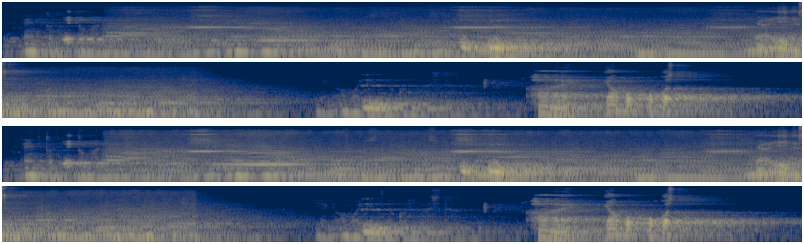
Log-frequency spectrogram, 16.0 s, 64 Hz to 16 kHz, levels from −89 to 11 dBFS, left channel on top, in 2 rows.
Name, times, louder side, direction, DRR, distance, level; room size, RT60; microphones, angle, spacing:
voice 1, 0.2-1.1 1.4-5.2 6.3-6.6 7.9-10.4 11.1-12.6, equal, 90° right, 0 dB, 1.9 m, -41 dB
sound 1, 1.0-9.9, right 2 dB, 60° right, 1.5 m, -38 dB
voice 2, 4.6-5.2 7.5-8.0 11.6-11.9 13.3-14.7, equal, 15° right, 2 dB, 1.0 m, -30 dB
18.0 x 15.5 x 3.9 m, 2.9 s
head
